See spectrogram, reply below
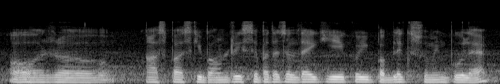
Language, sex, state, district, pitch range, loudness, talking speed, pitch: Hindi, male, Bihar, Muzaffarpur, 105-115 Hz, -16 LUFS, 190 wpm, 110 Hz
